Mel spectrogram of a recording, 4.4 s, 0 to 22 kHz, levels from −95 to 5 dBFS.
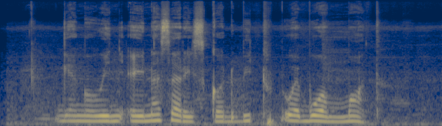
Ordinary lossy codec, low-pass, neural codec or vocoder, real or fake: none; none; none; real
